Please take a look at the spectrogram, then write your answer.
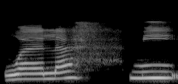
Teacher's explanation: Hati-hati di huruf H-nya tidak dipantulkan, tidak walahmi ya.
